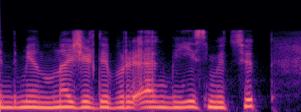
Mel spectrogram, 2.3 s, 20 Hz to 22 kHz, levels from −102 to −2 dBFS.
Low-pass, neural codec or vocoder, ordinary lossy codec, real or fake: 7.2 kHz; autoencoder, 48 kHz, 128 numbers a frame, DAC-VAE, trained on Japanese speech; none; fake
